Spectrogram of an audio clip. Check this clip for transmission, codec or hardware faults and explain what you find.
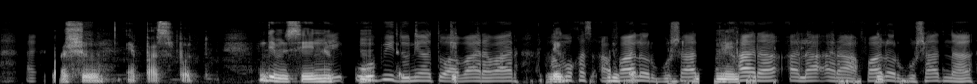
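Two faults, both from a speakerphone call fighting itself: the talker keeps getting ducked, and faint echo leaks through twice.

Speech suppressed in double talk, at 0.43–0.64, 3.37–4.7, 5.38–7.17, 7.4–7.76 and 8.33–9.39 s: the voice drops hard, by something like 40 dB, and breaks up. The likely cause is the echo canceller clamping down while both ends spoke at once.

Echo leak, at 5.29–5.38 and 7.35–7.4 s: a faint copy arrives 175 ms late, well below the voice. It's likely the far-end echo canceller missed some loudspeaker pickup and sent it back.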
